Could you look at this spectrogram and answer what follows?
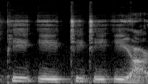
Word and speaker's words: Petter: I spelled their name wrong on the PowerPoint, but you can see on the book it's Petter.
